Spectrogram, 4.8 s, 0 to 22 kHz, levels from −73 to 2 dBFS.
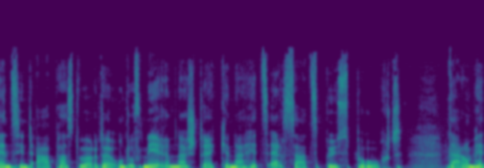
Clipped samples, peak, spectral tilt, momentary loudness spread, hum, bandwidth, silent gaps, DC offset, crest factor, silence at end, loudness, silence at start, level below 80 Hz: under 0.1%; -6 dBFS; -5.5 dB/octave; 9 LU; none; 16 kHz; none; under 0.1%; 14 dB; 0 s; -22 LUFS; 0 s; -54 dBFS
